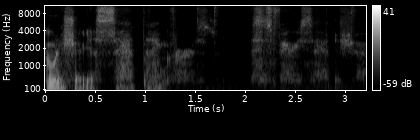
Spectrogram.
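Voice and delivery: barely audible, very soft, breathy whisper. Showing a sad thing to the viewers first: whispering. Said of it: "why am I whispering?".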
